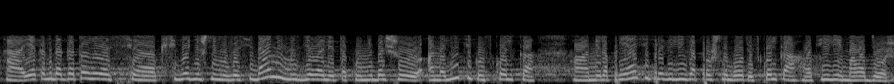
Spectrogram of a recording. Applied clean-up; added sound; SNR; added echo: none; none; none; none.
